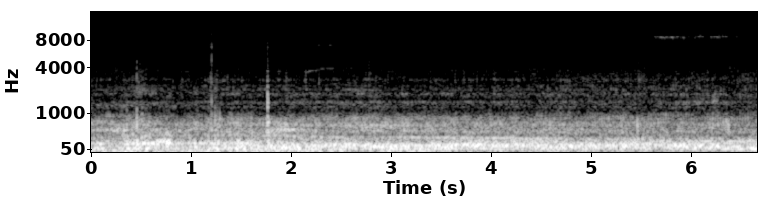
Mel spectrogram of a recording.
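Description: Wind buffeting the microphone of a camera on a moving bicycle, a steady heavy rumble, mixed with road traffic noise and a few small clicks and rattles.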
